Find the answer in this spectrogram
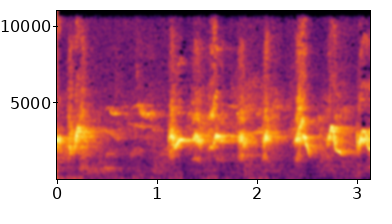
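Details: First-placed greater green leafbird at a Ramadan practice singing contest in Sungai Batang Jawai giving short bursts of sharp, whistled high chirps, repeated about every half second with brief pauses between.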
